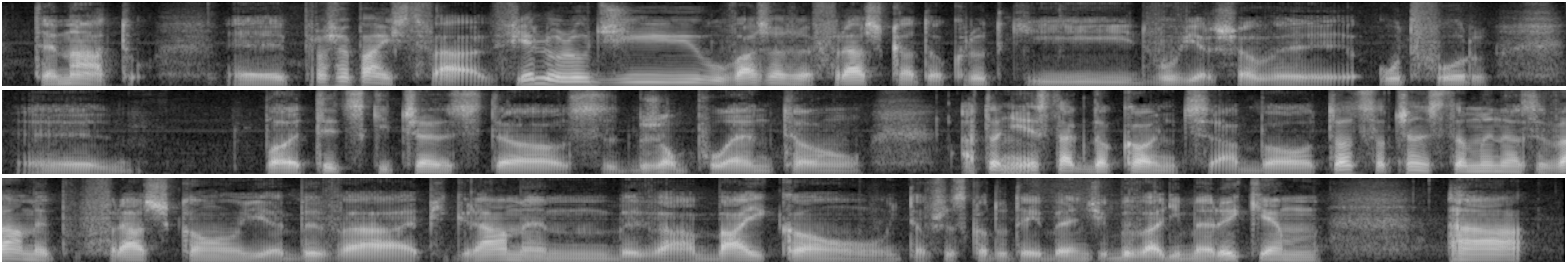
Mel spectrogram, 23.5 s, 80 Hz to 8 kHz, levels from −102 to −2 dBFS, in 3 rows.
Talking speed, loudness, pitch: 110 wpm, -32 LUFS, 100 Hz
